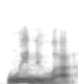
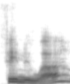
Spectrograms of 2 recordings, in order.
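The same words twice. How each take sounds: First: The word begins with a w sound. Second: The word begins with an f sound. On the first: This is how speakers from one western region say it. "he would drop the H and say whenua" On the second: This is the common way most speakers say it. "instead of saying whenua"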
